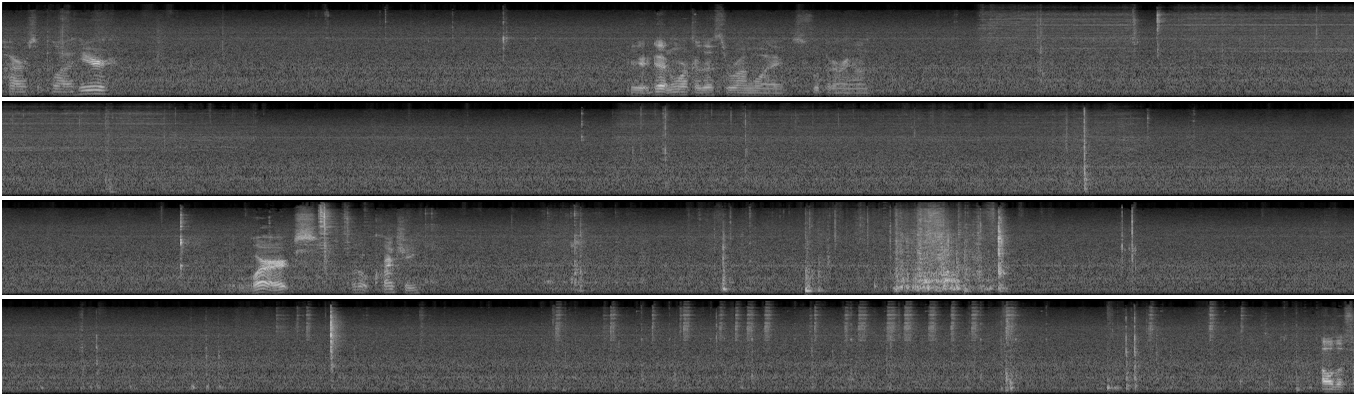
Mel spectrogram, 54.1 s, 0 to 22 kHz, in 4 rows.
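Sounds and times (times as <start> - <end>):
electric actuator running: 9.7 - 16.2, 19.6 - 25.1, 46.0 - 50.8.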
